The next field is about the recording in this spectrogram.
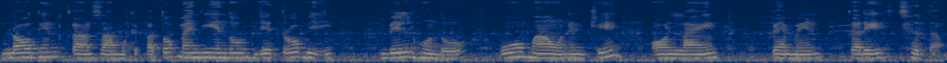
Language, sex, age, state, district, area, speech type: Sindhi, female, 45-60, Uttar Pradesh, Lucknow, rural, spontaneous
